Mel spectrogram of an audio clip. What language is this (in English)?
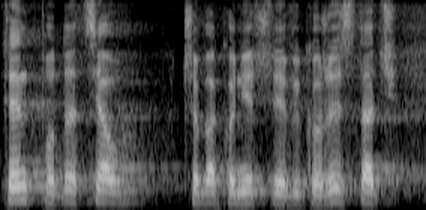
Polish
